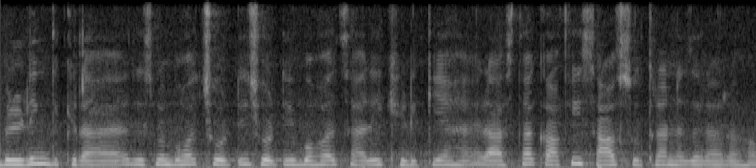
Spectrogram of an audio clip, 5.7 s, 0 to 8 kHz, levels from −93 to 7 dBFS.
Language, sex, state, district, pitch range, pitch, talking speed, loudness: Hindi, female, Uttar Pradesh, Etah, 195-220 Hz, 210 Hz, 210 wpm, -31 LUFS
